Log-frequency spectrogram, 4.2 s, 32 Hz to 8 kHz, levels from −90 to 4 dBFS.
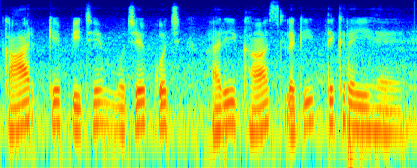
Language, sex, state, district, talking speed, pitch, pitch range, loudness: Hindi, male, Madhya Pradesh, Katni, 160 wpm, 120 Hz, 110-135 Hz, -20 LUFS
